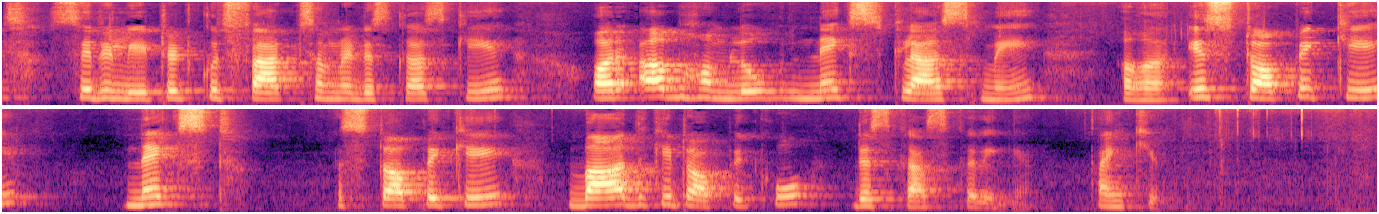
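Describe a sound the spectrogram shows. A young woman speaks clearly and steadily, close to a microphone.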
